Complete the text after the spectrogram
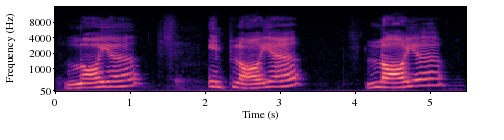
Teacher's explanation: They have the same triphthong. Very nice. It is oy. We pronounce it as oy.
